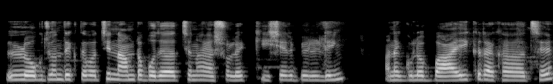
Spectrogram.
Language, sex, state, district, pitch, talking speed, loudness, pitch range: Bengali, female, West Bengal, Jhargram, 205 Hz, 150 wpm, -17 LUFS, 200-215 Hz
